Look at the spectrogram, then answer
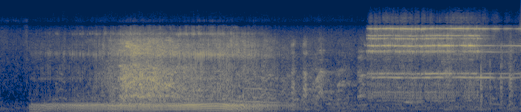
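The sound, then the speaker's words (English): Loud, rumbling snoring fills the first few seconds, then a telephone starts ringing with a bright, sustained, tinny bell tone that carries on steadily to the end. “Where is that darn phone?”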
